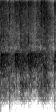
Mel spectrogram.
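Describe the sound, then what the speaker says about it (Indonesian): A class claps for students who presented at the front of the room, a brief, loud burst of mixed hand claps that carries steadily through the short moment. "Beri tepuk tangan dulu untuk kita semua."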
